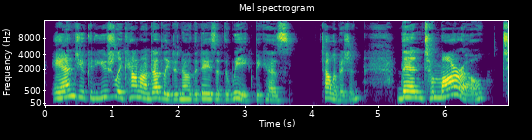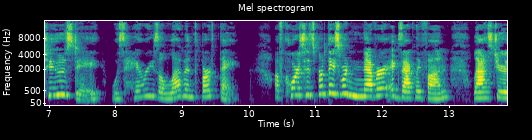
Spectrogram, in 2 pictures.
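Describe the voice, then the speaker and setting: Slow-paced woman reading a story aloud. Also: medium pitch, a bit bright. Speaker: storybook narrator. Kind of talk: expressive read-aloud narration of a children's novel.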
